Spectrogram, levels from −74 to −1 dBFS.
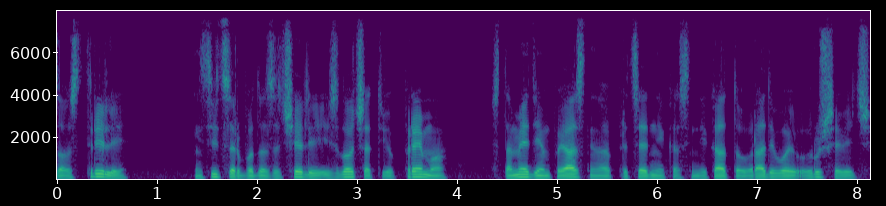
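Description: No technical faults can be heard in this speech: it carries the ordinary marks of call microphone processing, with the lowest bass trimmed away and nothing present above 8 kHz.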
